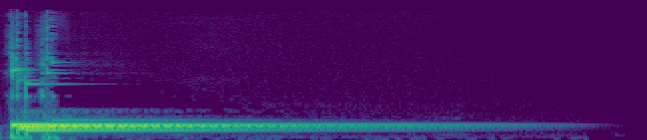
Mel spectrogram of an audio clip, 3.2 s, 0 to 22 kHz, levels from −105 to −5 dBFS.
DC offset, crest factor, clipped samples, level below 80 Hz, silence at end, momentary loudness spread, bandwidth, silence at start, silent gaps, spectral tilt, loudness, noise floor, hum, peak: under 0.1%; 18 dB; under 0.1%; -60 dBFS; 1.35 s; 23 LU; 11.5 kHz; 0.05 s; none; -6 dB/octave; -29 LUFS; -77 dBFS; none; -14 dBFS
